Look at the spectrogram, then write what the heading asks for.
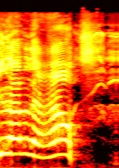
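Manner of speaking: very high, loud, slow shriek; mock screaming grandma. Grandma throwing the boys out, mock screaming. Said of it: "Zach's grandma's screaming".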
